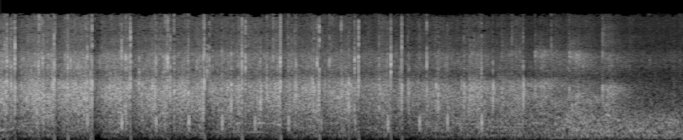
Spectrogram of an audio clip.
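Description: An audience claps steadily for about seven seconds, a dense, sustained wash of many hands, close and fairly loud, fading only slightly toward the end with no one speaking.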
